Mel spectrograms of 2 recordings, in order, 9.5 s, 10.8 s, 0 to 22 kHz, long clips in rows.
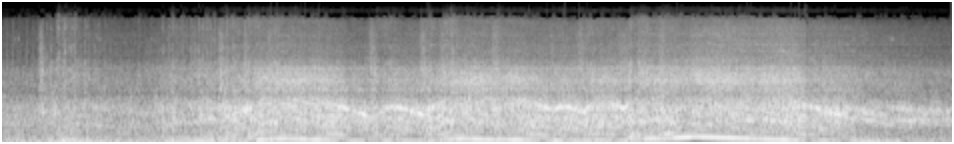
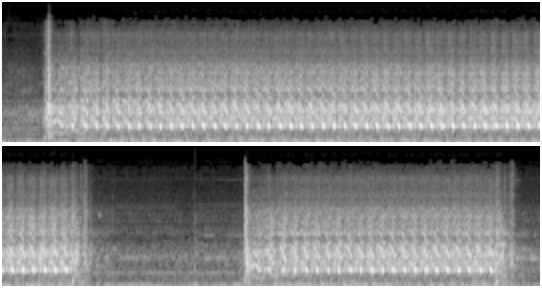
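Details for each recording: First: Old VW Polo 1.4 L petrol, running again: revs rise and fall cleanly in repeated blips, smooth pitch sweeps, no misfire or stumble; healthy running. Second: Old VW Polo 1.4 petrol that won't start: two bursts of steady starter cranking at about three beats a second, engine never fires; mechanic suspects the ignition coil.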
